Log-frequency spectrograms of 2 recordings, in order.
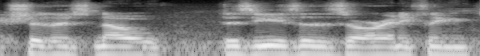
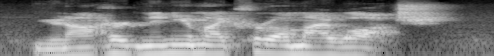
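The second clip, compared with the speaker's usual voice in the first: stern, angry, firm rebuking tone. A game master, as Kropesh, answers a player's character, angry. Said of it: "angrily and says".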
